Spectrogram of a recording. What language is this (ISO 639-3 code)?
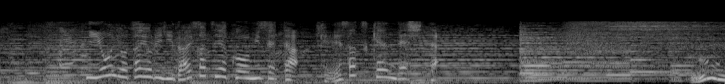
jpn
